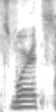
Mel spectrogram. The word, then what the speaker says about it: Moretz: starring Chloe Grace Moretz. Did I say that right? – Moretz.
